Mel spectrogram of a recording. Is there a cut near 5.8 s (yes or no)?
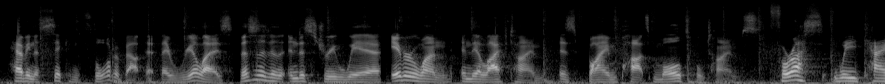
no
